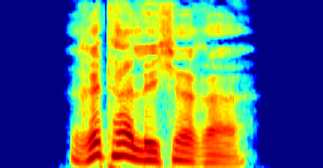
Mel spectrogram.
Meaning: inflection of ritterlich: 1. strong/mixed nominative/accusative feminine singular comparative degree 2. strong nominative/accusative plural comparative degree
- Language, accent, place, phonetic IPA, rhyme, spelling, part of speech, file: German, Germany, Berlin, [ˈʁɪtɐˌlɪçəʁə], -ɪtɐlɪçəʁə, ritterlichere, adjective, De-ritterlichere.ogg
